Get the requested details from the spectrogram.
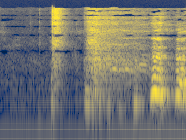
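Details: A wolf-mix dog at the vet gives a short nasal puff, then a louder, longer airy burst, with a brief voiced sound after; sneeze.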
